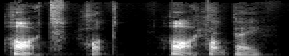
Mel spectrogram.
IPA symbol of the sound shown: ɒ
